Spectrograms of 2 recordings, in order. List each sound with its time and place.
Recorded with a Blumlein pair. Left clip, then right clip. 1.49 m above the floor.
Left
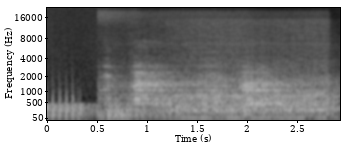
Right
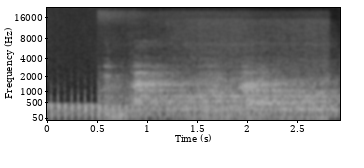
0.5 s breathing: 5° left, 0.9 m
